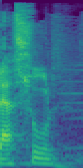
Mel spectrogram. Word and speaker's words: azul: azul dos sílabas donde lleva la misma la mayor fase de voz en azul verdad yo no está diciendo pásame el azul no siendo estoy diciendo pásame el azul entonces aquí es la última sílaba y por ende es aguda siguiente clasificación palabras graves las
